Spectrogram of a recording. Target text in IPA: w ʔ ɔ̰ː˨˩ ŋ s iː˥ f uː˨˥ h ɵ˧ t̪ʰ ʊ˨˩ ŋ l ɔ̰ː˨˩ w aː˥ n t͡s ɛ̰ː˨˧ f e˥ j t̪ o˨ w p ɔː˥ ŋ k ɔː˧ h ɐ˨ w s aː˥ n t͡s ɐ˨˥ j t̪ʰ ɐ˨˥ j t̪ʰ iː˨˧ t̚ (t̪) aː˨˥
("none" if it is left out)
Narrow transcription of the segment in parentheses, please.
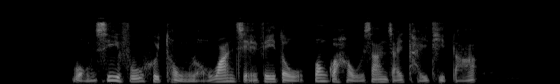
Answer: t̪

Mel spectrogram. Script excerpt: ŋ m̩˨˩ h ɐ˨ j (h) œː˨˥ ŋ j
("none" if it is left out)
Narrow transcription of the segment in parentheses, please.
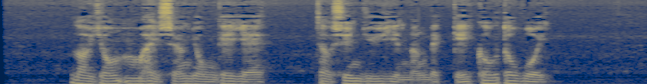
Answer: s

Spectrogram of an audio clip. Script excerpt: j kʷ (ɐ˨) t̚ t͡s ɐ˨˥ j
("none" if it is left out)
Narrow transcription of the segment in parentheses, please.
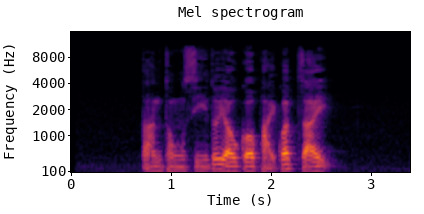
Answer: ɐ˥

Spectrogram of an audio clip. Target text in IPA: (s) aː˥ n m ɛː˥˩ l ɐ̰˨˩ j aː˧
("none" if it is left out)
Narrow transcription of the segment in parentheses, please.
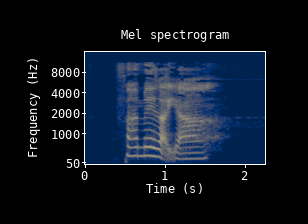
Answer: f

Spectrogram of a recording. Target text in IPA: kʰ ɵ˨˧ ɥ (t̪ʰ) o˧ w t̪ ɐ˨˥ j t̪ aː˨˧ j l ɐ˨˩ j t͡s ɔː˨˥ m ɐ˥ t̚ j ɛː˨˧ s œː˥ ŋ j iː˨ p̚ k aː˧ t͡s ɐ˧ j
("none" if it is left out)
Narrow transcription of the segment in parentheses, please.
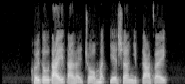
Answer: t̪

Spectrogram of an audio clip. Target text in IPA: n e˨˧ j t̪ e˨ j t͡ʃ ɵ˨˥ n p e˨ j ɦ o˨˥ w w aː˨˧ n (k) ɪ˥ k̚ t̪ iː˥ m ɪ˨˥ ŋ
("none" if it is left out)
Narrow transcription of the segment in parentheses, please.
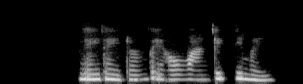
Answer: k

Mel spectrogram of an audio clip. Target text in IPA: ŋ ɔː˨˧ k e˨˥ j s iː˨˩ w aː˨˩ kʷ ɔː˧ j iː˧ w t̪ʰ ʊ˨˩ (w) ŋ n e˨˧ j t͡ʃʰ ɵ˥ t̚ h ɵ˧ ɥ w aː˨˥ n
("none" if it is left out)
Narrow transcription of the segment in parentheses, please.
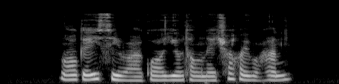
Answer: none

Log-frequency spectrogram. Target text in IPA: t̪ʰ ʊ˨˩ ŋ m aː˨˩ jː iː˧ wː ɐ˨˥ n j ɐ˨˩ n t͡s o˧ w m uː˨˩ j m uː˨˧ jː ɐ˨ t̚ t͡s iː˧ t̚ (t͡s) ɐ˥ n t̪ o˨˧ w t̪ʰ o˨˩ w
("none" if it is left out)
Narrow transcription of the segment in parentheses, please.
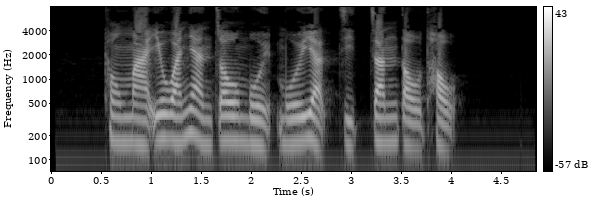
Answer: t͡s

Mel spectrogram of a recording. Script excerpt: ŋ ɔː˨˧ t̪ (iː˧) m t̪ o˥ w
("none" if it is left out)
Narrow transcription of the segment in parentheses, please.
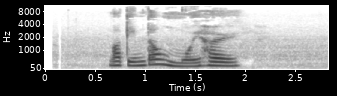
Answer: iː˨˥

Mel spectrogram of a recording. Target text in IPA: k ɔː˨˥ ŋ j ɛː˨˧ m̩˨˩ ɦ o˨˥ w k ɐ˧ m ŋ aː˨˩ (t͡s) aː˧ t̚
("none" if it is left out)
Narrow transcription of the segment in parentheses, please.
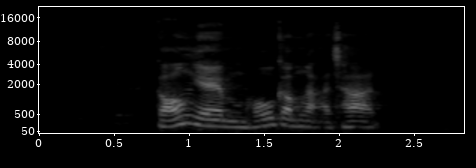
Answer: t͡sʰ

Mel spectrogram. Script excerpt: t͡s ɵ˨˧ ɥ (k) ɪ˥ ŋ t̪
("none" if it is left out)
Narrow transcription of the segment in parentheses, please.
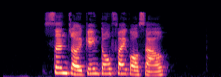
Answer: k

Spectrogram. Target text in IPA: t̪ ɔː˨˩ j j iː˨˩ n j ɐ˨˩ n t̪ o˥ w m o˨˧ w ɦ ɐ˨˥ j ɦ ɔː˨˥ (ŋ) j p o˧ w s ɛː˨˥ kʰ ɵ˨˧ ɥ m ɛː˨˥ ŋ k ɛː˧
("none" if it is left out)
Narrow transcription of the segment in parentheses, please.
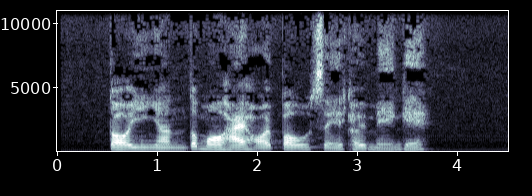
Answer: none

